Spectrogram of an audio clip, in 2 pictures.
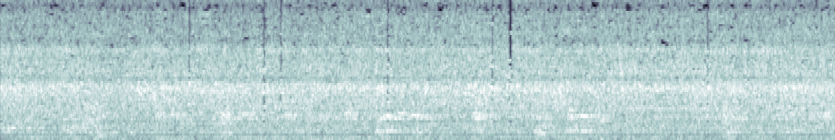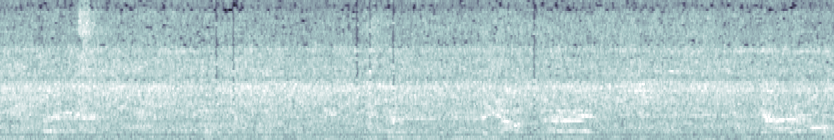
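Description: Steady industrial machine noise: a continuous hum and hiss that holds at an even level with no breaks.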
